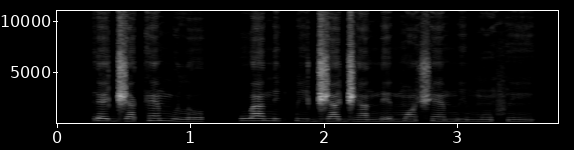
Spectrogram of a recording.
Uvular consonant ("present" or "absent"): absent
